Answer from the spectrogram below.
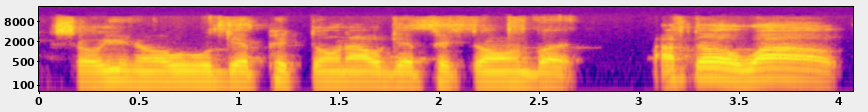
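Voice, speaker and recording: A man's voice: mid-range voice, steady tone, normal speed, darkish tone, dry recording, low-quality recording. Laid-back slangy Haitian-born man. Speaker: guest musician. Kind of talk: casual interview talk.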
